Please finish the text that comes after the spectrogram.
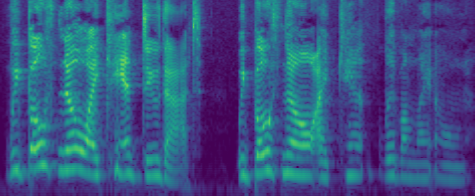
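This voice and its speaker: A woman performs a devoted young woman surviving a zombie apocalypse in an intimate audio drama. She is clingy and emotional, talking closely to her one friend. Her voice sits at an average pitch for a woman, with a conversational, insistent manner. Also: a little slow, natural voice. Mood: desperate pleading. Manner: emotional, pleading, swinging between insistent and hushed. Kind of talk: scripted audio roleplay acting, intimate and conversational.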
